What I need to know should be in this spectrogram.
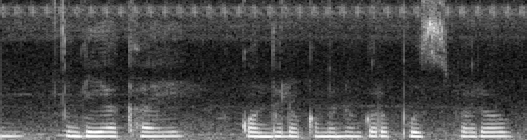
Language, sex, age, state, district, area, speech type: Odia, female, 18-30, Odisha, Koraput, urban, spontaneous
